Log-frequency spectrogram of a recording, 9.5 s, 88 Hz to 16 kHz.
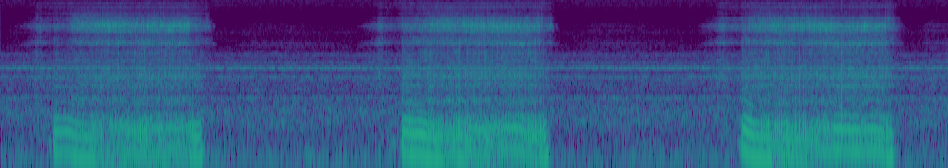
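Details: Steady snoring in bed next to the recorder: three long, loud, rattling snores on the in-breath, about 18 breaths a minute, with quiet pauses between.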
